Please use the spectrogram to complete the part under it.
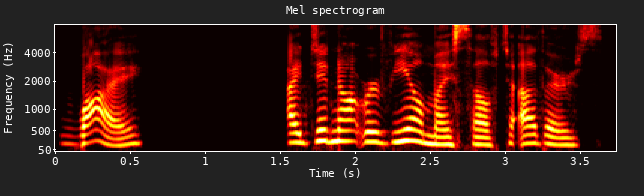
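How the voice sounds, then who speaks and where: Female podcast co-host, medium pitch, dry room sound, blunt and joking, casual chat and read-aloud. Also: takes it slowly, no echo.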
